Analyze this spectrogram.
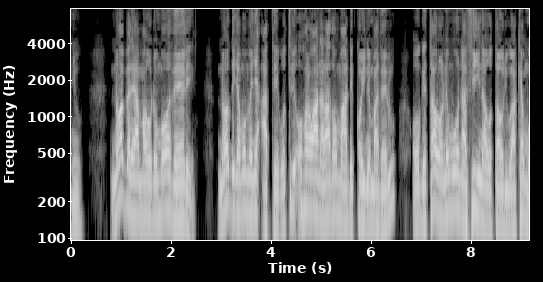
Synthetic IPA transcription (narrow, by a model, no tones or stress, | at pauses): u | nɔbɛɾɛjamaondomɔːðɛɾe | nɔɡed͡ʑamomɛɲɛʔateɣotiɾeʔoɦɔɾɔwanaɾaðɔmaːdekɔinemaðɛɾu | oɡetaoɾɔnemonavinaotaoɾiwakɛm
